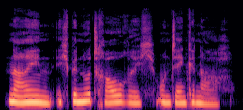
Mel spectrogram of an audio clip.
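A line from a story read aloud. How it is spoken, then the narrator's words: Sighing man. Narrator (German): der Mann, der seufzt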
